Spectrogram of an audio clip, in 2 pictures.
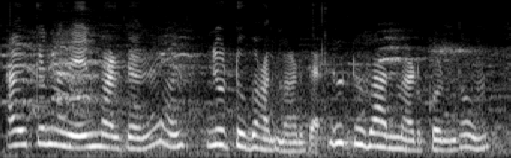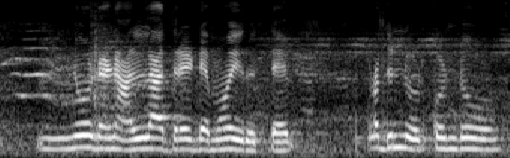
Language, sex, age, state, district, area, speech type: Kannada, female, 30-45, Karnataka, Chamarajanagar, rural, spontaneous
